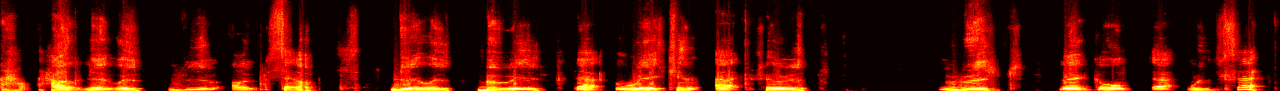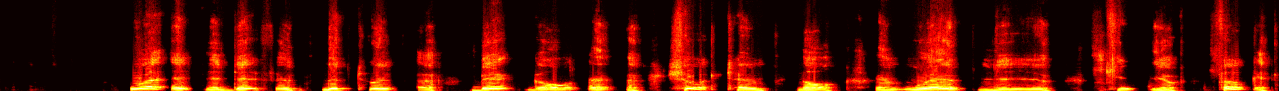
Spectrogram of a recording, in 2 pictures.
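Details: Dysarthria in an adult man with cerebral palsy, heard in real conversational speech.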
